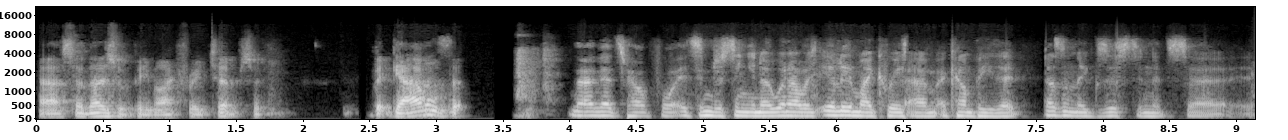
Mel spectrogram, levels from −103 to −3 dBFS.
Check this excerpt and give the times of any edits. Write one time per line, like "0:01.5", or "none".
0:02.4
0:04.4
0:06.5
